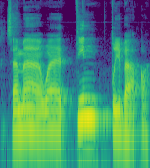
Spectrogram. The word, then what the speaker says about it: سماوات طباقا: And we must hide this noon here because there is a ta after it. So when you have ta after any tanween, you have to hide the sound of the noon.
